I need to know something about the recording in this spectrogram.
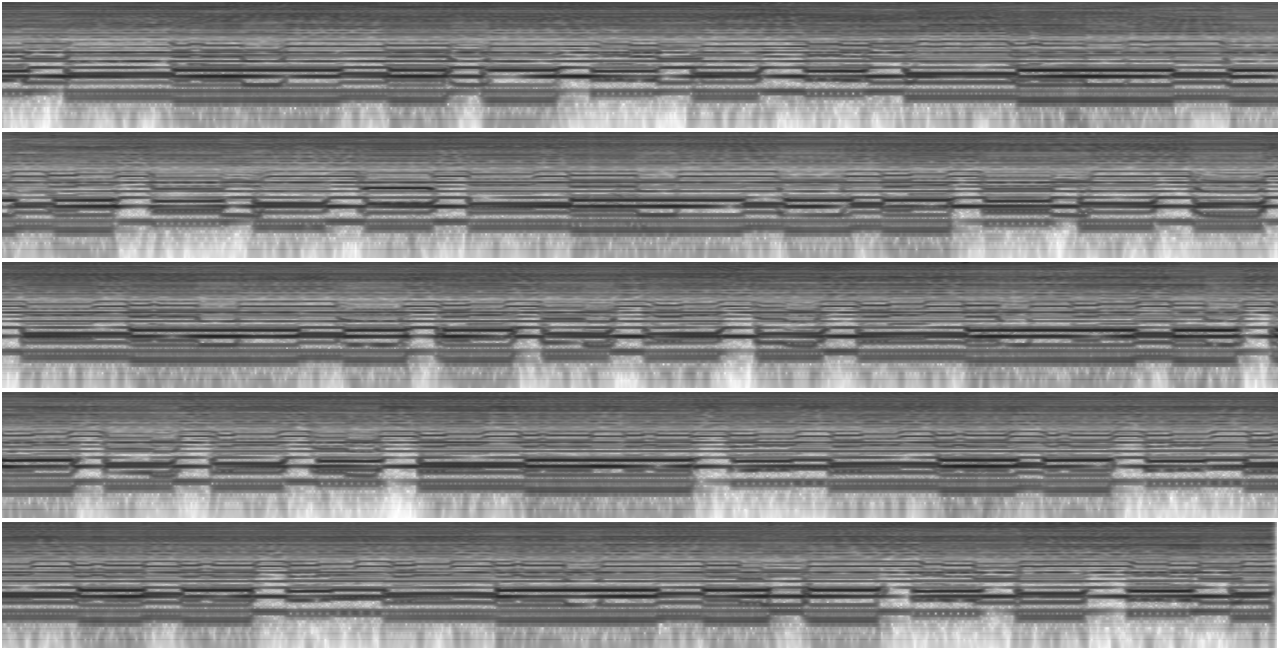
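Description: A Trimarco-made five-palmi zampogna a chiave, the southern Italian keyed bagpipe, pitched in B-flat, playing a quick tune that sounds like a tarantella. Steady drones hold underneath while the chanters' melody notes change rapidly.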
